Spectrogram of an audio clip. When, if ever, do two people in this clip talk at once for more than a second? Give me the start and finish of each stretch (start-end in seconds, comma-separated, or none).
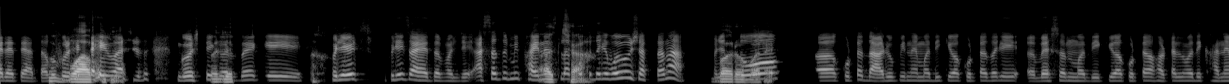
none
